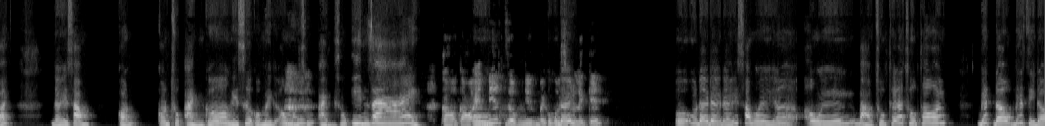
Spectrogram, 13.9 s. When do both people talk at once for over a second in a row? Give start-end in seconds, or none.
none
